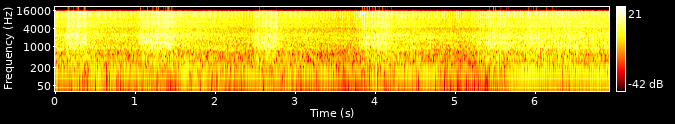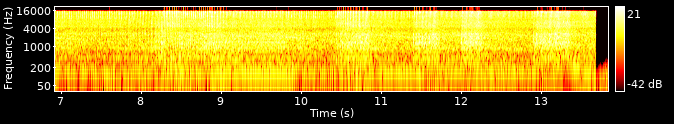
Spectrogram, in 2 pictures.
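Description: Tractor engine running with uneven surges, like revving under load. It cuts off abruptly just before the end.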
